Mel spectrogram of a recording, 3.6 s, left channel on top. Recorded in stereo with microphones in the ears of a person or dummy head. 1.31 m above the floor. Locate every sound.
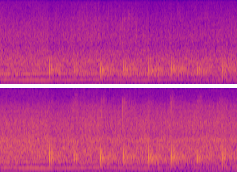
0.7 s running footsteps: 40° right (ahead or behind), 5 m; by 3.4 s 50° right (ahead or behind), 6.5 m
